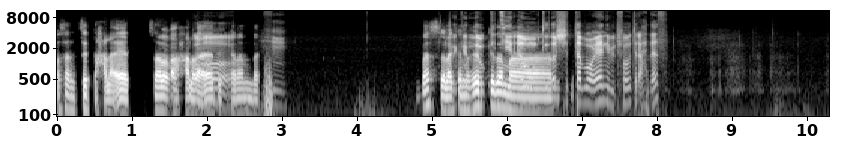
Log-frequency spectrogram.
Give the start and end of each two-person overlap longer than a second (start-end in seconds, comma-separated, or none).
5.2-6.6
